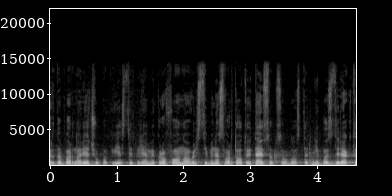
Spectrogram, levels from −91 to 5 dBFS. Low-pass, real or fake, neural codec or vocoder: 14.4 kHz; fake; vocoder, 44.1 kHz, 128 mel bands every 512 samples, BigVGAN v2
